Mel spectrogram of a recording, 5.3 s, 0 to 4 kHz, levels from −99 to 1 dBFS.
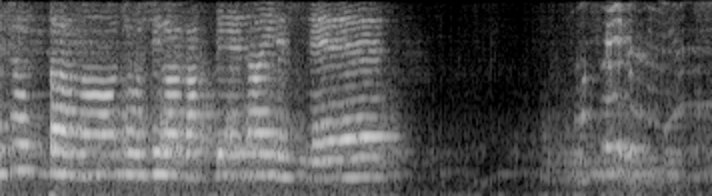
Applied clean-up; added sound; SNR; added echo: neural separator model SepFormer DNS4.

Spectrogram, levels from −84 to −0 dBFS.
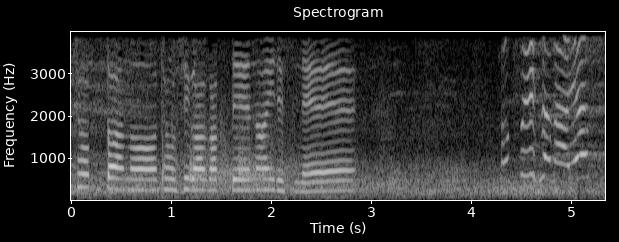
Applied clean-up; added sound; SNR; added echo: none; none; none; none.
